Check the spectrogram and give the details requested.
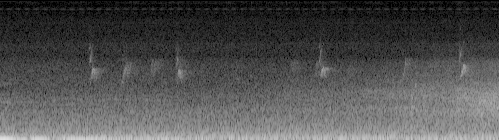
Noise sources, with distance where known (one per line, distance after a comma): background noise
